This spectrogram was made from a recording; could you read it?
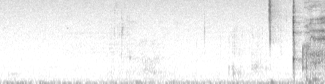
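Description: Quiet mouth sounds of someone sipping coffee: soft lip smacks and small clicks, then a brief, slightly louder slurp near the end. No talking.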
